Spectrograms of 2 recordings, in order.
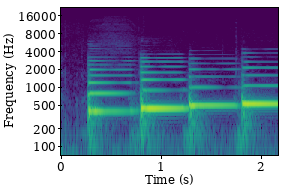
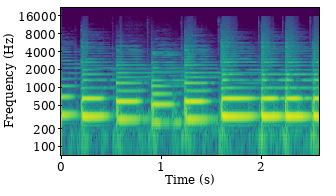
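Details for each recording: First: Fully restored Bösendorfer grand piano, 170 cm long: four clean notes stepping upward, each ringing evenly with full rich tone, no buzz or rattle, rich bass; normal even tone. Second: Upright school piano in storage: repeated mid-range notes sound thin, lacking body, short dull decay; bass also thin; poor mid-tone that can't be fixed.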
